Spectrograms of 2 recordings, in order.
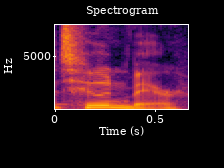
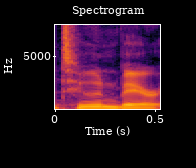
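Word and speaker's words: Thunberg: But uh Greta Tune Bear, which is the proper pronunciation, don't forget Greta Tune Bear and her uh her now internet appreciated assets uh were uh well, they're now back at sea.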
